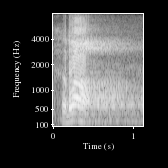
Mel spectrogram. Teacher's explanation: Ra'sul lisan. Yang bergetar adalah bagian atasnya lidah. Ya, ra. Getarannya maksimal 2 getaran. · Ra, bukan ro. Tidak boleh cenderung ke o, tapi dia fathah namun tebal. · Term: huruf takrir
